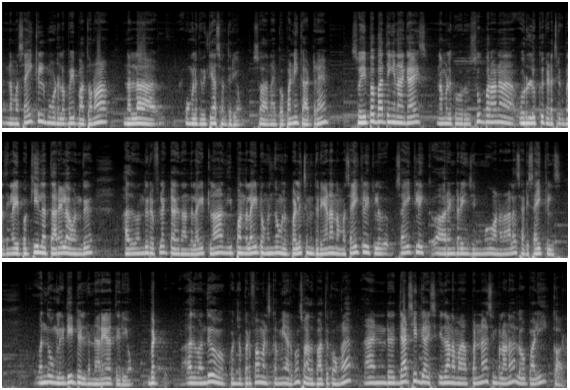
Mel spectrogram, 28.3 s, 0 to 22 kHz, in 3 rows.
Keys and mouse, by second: 2.2 click.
